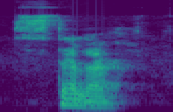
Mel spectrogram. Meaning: 1. Of, pertaining to, or characteristic of stars 2. Heavenly 3. Exceptional, exceptionally good
- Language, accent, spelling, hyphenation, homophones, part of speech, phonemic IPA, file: English, Southern England, stellar, stel‧lar, steller / Steller / Stella, adjective, /ˈstɛl.ə/, LL-Q1860 (eng)-stellar.wav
